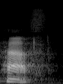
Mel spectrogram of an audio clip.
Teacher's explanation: on enlève tout simplement le L, ce qui nous donne half, en American English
